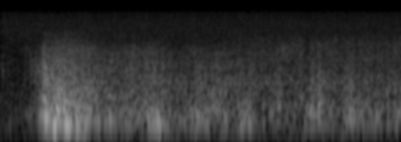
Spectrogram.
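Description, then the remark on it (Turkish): Heavy rain pours down in a steady, dense patter, with a low rumble of thunder swelling near the start and rolling on beneath the downpour. No voices. “Şakırtılarla yağan şiddetli yağmur dağı taşı rahmete boğdu.”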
